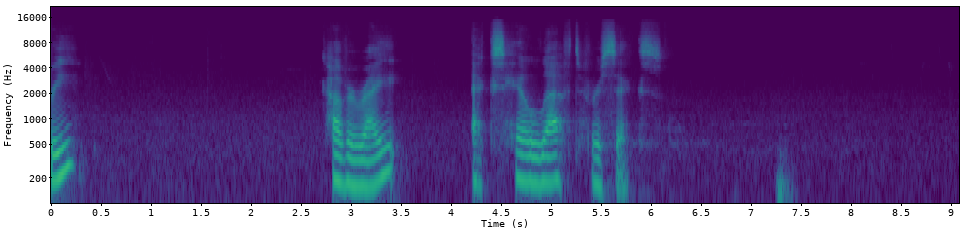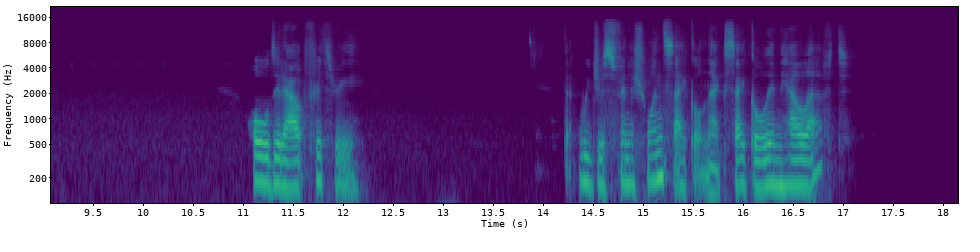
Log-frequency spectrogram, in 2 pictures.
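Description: A young woman speaks calmly and softly into a nearby microphone.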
